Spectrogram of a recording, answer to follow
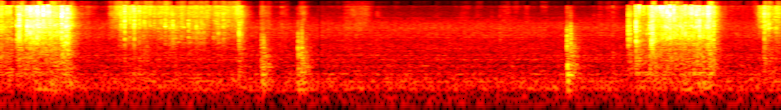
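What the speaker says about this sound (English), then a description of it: "Three more shuffles." Several bursts of riffling tarot cards, loud and close, separated by quieter handling and soft clicks.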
